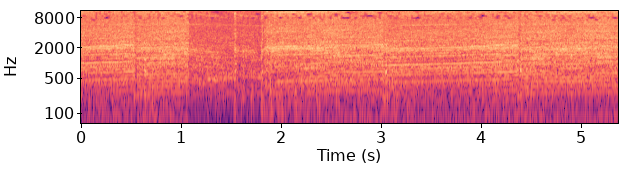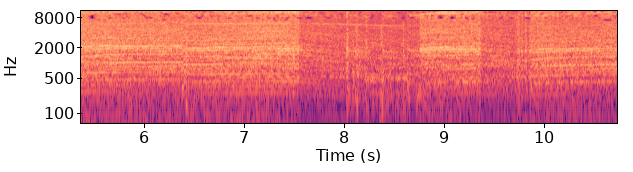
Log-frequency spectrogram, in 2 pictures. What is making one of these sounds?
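A racing car engine drops in pitch as the car slows for corners.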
